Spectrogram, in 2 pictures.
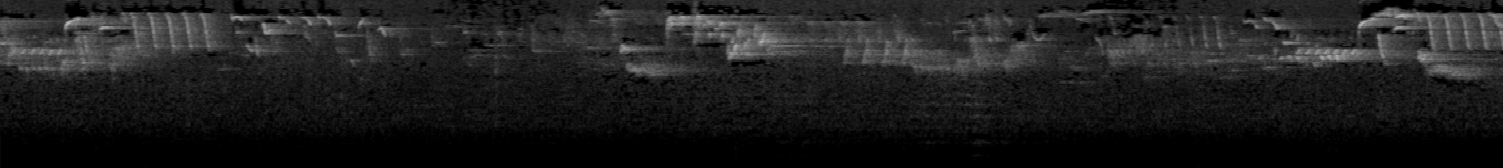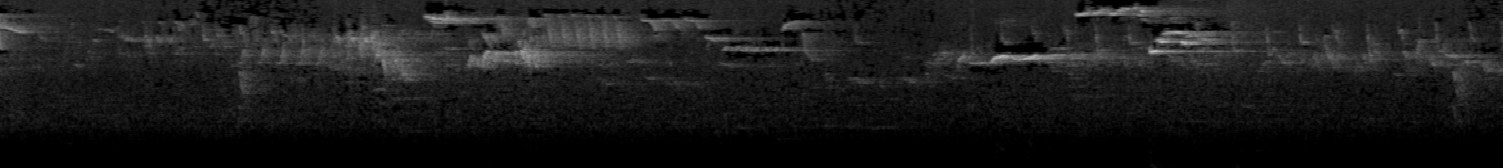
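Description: Several songbirds singing over one another in a forest, with fast trills and short chirps that come in bursts every few seconds.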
